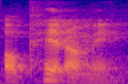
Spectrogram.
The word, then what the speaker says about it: epitome: Epitome. Epitome. That's how you pronounce epitome. It's hard to pronounce because the spelling does not look like what it would pronounce like.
